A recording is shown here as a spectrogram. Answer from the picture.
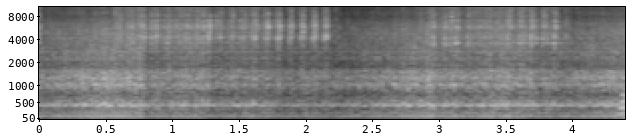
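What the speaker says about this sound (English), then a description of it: "It's a 45 degree shear scrape" A spindle gouge shear-scrapes the outside of a wooden bowl spinning on a lathe at a 45-degree angle, making a continuous loud raspy rubbing with bursts of rapid chattering scrape strokes over the machine's hum.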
